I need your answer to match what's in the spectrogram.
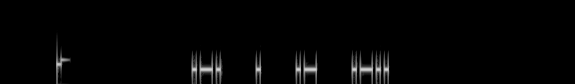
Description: Morse code, heard as a keyed tone, about 30 wpm, spaced as for 17 wpm, 700 Hz. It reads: REAL
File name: Lesson 16f - Letter c - Words 30wpm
